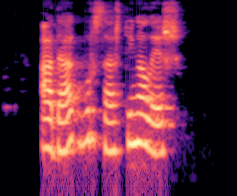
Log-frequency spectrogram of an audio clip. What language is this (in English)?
Mari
